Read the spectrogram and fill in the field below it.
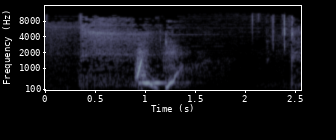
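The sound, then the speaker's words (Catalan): A short Skype call hang-up tone at the end of a call: two quick swooping, bubbly notes close together, fairly clear over a faint background hiss, followed by a few soft clicks. “El sorollet de l'Skype.”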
